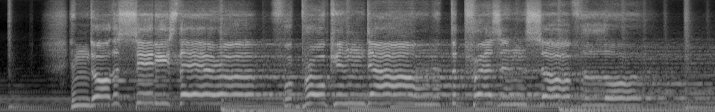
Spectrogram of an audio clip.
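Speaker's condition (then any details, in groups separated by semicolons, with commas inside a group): No condition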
